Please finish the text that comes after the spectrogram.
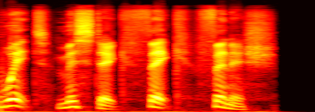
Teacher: the position of the whole tongue is relatively high in the mouth making it a closed vowel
